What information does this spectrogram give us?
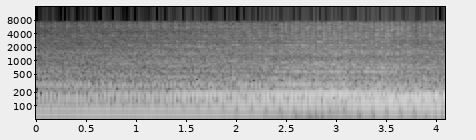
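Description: A truck passes by with a steady, low engine drone that swells gradually in loudness over a few seconds.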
